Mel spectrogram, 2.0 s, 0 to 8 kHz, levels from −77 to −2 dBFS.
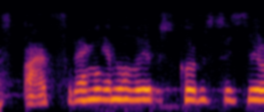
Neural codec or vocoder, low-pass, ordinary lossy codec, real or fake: codec, 24 kHz, 1.5 kbps, HILCodec; 7.2 kHz; MP3, 24 kbps; fake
